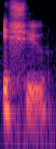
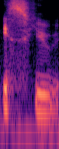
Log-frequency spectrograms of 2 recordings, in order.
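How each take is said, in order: First: It is pronounced in an ordinary, everyday way. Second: It is pronounced in a posh, upper-class way. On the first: "instead of issue" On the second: "those of more upper class status to say issue"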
